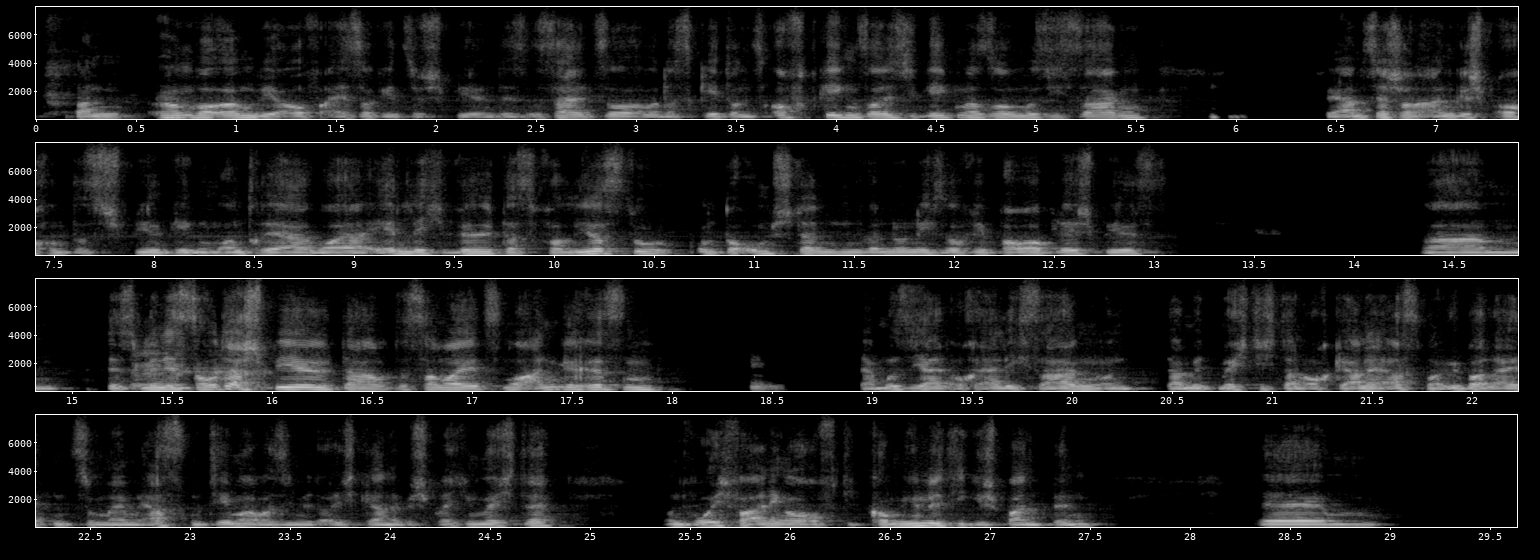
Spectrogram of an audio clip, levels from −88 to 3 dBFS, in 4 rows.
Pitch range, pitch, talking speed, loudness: 110-125 Hz, 120 Hz, 200 wpm, -31 LUFS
